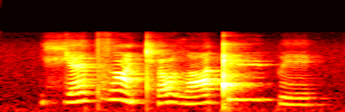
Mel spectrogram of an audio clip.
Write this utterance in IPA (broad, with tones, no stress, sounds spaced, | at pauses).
ç æː˨˥ t zˤ ɑ̃˥˨ cʰ ɵ˩˧˩ ðˤ æ˩˧ ǃ yː˦ p e˩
